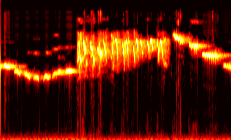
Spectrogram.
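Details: High whistled tledekan gunung song in the nyuling style that provokes rivals: a low sliding whistle, then a long rapid trill held high, ending in falling clear notes.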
